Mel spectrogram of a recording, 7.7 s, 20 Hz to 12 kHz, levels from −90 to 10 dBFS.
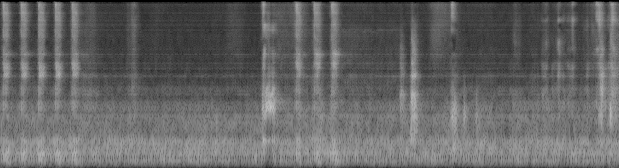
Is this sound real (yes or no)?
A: no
